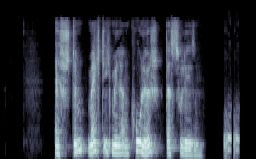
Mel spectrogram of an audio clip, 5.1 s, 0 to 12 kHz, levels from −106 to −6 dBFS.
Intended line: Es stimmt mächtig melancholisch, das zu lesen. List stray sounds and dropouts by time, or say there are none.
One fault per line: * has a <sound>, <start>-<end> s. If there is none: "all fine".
* has a laugh, 4.5-4.8 s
